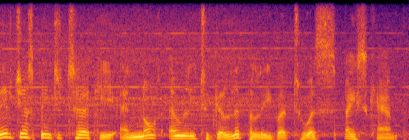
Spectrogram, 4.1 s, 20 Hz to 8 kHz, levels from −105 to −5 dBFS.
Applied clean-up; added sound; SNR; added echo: none; Domestic sounds, home sounds; 16 dB; none.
